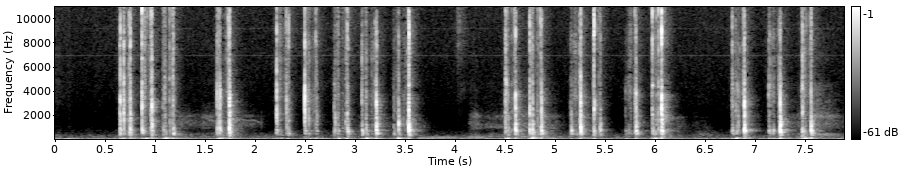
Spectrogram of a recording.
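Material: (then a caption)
Plastic. A cream plastic retro keyboard with round keys, held level at the microphone, is pressed and tapped key by key with fingertips. Quick clusters of short, sharp clacks come in bursts with a mid-range tone and a low thud under each press, separated by brief pauses.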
